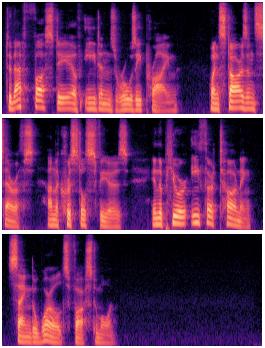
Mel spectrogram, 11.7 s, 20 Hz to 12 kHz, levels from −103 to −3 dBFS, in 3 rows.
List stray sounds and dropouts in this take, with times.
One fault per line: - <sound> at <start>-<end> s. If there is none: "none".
none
